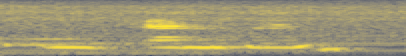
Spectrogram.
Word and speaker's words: Nguyen: Nguyen, pronounced Nguyen, is the most common name in Vietnam and the 8th most common in Sydney's new telephone book.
